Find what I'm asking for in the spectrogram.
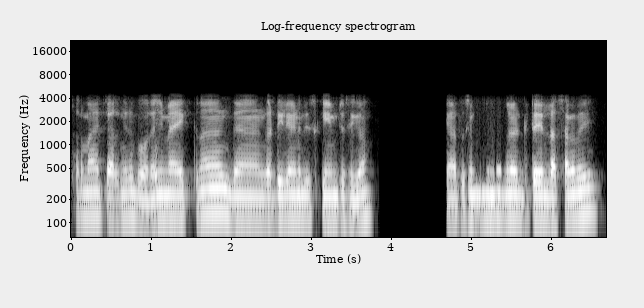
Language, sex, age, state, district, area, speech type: Punjabi, male, 30-45, Punjab, Mohali, rural, conversation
